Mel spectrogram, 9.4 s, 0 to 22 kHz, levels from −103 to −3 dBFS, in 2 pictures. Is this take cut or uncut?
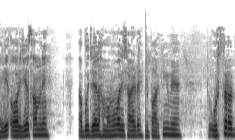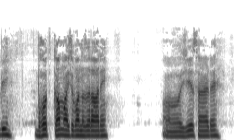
cut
